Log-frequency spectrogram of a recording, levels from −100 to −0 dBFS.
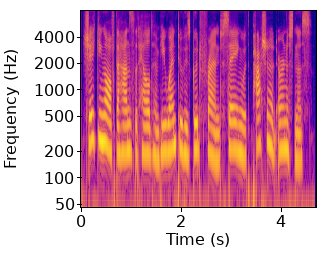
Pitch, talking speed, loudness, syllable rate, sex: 205 Hz, 215 wpm, -17 LUFS, 5.1 syllables/s, female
